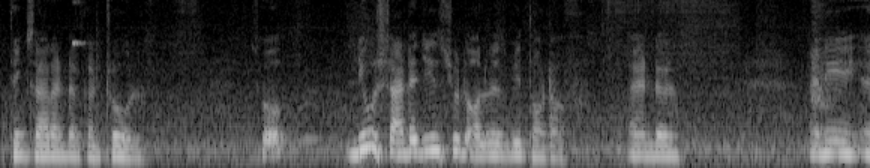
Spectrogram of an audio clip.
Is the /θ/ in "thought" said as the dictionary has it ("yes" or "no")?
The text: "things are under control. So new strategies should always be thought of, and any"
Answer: no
